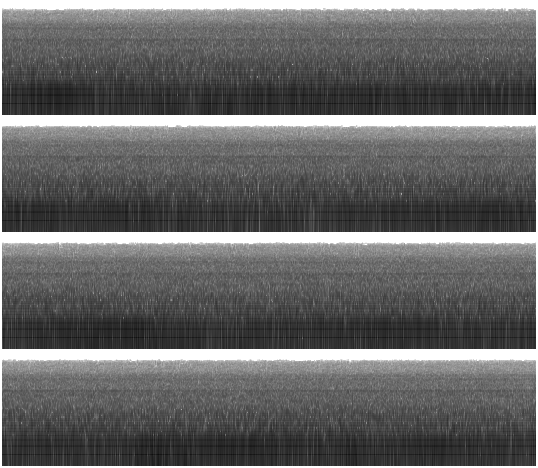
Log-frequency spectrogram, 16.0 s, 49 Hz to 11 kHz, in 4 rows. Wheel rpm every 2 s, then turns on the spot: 0, 0, 0, 0, 0, 0, 0, 0.
none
